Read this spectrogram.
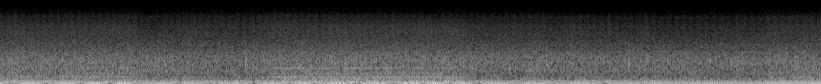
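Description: An old car engine rumbles steadily while driving.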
